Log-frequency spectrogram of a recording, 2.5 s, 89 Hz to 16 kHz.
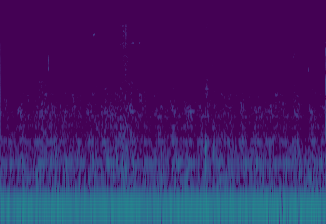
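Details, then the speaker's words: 52-inch CEC Newport ceiling fan: low steady motor hum with a faint rough rumble under it, both bearing noise and buzz getting louder the longer it runs; worn bearings and motor buzz. "It gets louder the longer you run it. Both the bearing noise and the buzz. You can definitely hear the humming coming from it."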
